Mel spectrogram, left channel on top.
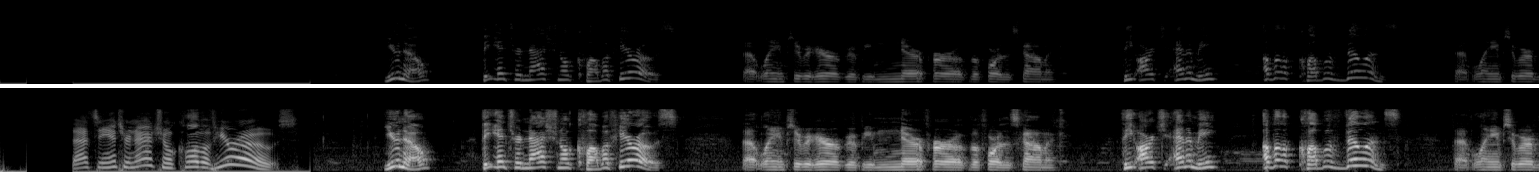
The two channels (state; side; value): quieter; left; 24.9 dB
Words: That's the International Club of Heroes. You know, the International Club of Heroes. That lame superhero group you've never heard of before this comic. The arch enemy of the Club of Villains. That lame super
